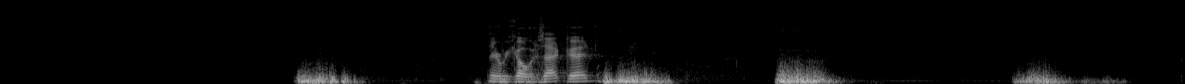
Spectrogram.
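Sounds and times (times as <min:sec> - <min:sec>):
heavy breathing: 0:03.0 - 0:04.4, 0:06.0 - 0:07.0, 0:07.6 - 0:08.7, 0:10.0 - 0:11.4
speech: 0:04.9 - 0:06.4.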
